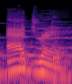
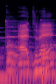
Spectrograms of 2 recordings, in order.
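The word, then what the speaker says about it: adret: Today's word of the day is adre. Adre. Adre. Adre. Adre. Adre. Adre. A silent t. The t is silent.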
